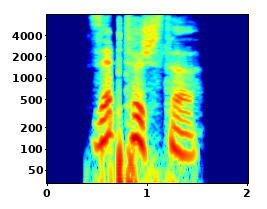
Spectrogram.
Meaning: inflection of septisch: 1. strong/mixed nominative/accusative feminine singular superlative degree 2. strong nominative/accusative plural superlative degree
- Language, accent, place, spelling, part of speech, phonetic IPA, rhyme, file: German, Germany, Berlin, septischste, adjective, [ˈzɛptɪʃstə], -ɛptɪʃstə, De-septischste.ogg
